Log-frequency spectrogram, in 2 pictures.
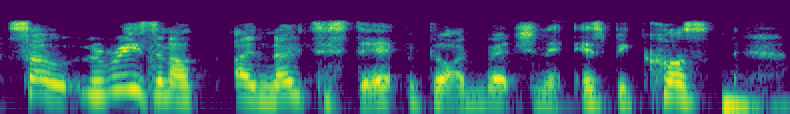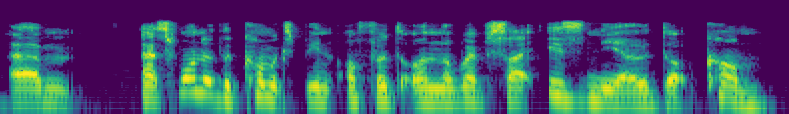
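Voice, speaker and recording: Higher-pitched, enthusiastic man on a muffled recording. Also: lively intonation, normal speed, dry recording. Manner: informal, enthusiastic, emphatic. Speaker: podcast co-host. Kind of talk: casual enthusiastic podcast chat. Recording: dull, muffled lo-fi audio.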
